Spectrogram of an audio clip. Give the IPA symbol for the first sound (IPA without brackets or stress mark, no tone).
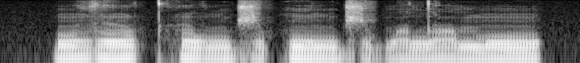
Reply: ũ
